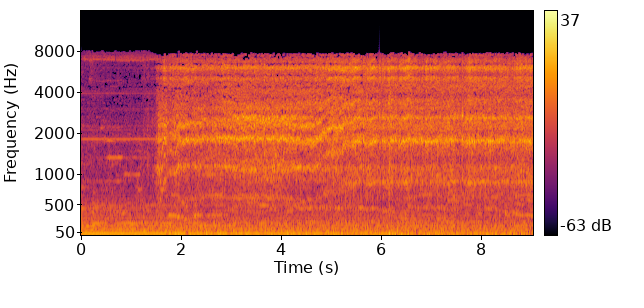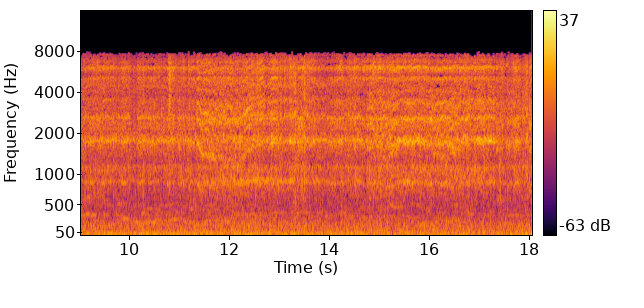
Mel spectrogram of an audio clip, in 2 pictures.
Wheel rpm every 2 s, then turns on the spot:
20, 150, 170, 230, 230, 230, 220, 220, 220.
none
